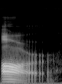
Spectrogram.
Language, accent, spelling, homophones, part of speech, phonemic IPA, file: English, US, R, ah / or / oar / ore / are / our, character / numeral, /ɑɹ/, En-us-r.ogg
- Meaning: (character) The eighteenth letter of the English alphabet, called ar and written in the Latin script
